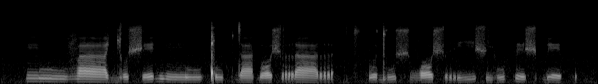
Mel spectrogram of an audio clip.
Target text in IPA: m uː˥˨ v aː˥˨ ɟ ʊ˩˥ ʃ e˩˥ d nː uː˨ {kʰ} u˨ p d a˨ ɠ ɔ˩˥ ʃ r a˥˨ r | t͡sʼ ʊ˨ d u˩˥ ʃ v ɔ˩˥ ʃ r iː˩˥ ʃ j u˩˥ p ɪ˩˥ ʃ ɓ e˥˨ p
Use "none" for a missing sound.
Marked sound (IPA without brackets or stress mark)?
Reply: ǃ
